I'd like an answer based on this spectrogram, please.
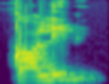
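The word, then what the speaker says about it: colleague: अगला शब्द है सी O double L ई ए जी यू ई कोलीग।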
